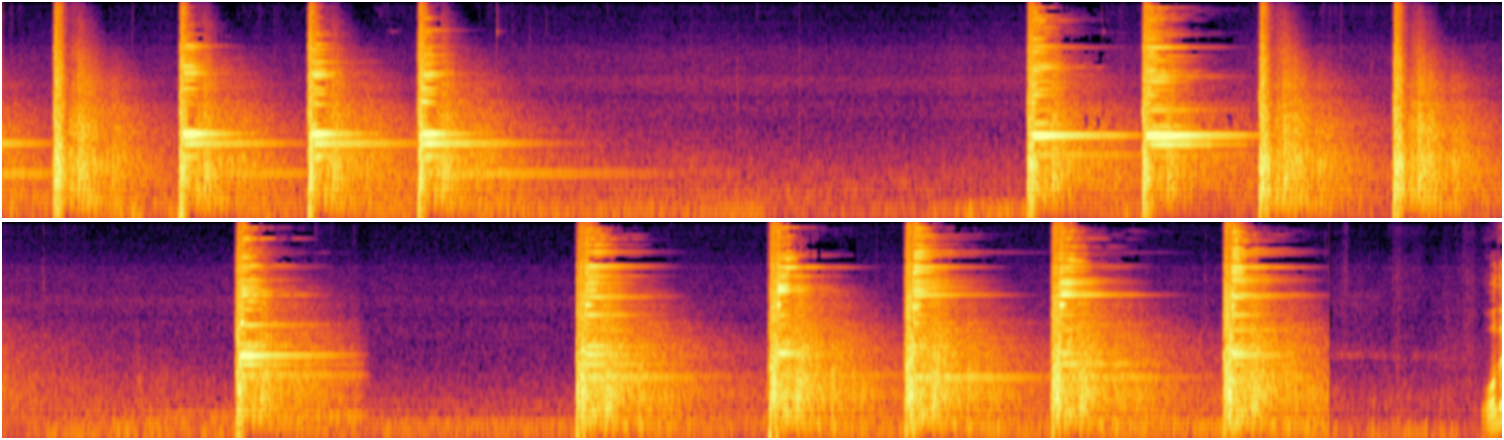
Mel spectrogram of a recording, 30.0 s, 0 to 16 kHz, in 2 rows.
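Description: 9mm Glock 19 pistol shots, each followed closely by the ring of an AR500 steel silhouette target being hit. There are fourteen shots in strings: four quick ones at the start, four more after a pause of about six seconds, a single shot, then five more near the end, each ring dying away over a second or two.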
